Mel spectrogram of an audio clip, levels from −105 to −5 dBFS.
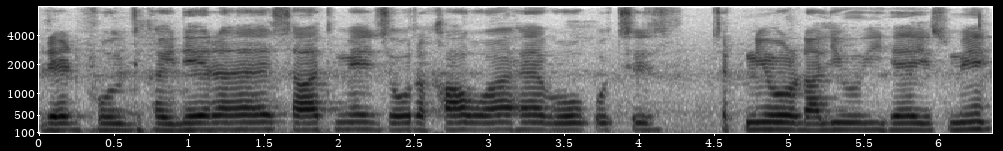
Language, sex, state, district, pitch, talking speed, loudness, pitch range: Hindi, male, Rajasthan, Bikaner, 160 Hz, 190 wpm, -16 LUFS, 155-165 Hz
